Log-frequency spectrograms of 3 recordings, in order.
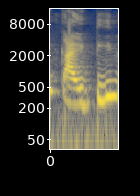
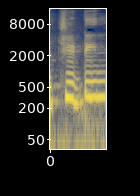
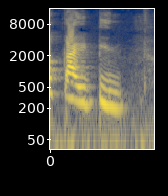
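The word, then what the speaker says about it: chitin: complex शुगरने बनलेला आहे त्याला आपण कायन असं म्हणतो सो चिटन त्याला बोलायचं नाहीय इट अ काटीन त्याची स्पेलिंग आहे सी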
